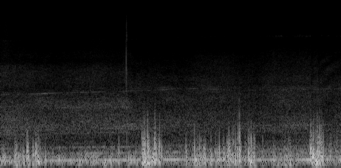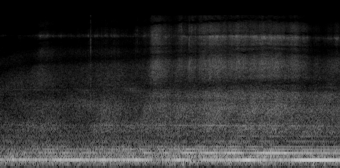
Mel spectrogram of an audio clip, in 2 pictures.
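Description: Light single-engine propeller plane's engine running, growing steadily louder from about halfway in as it powers up. A few short low thumps in the first half.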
